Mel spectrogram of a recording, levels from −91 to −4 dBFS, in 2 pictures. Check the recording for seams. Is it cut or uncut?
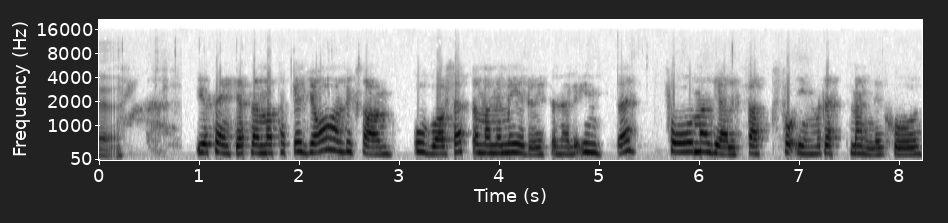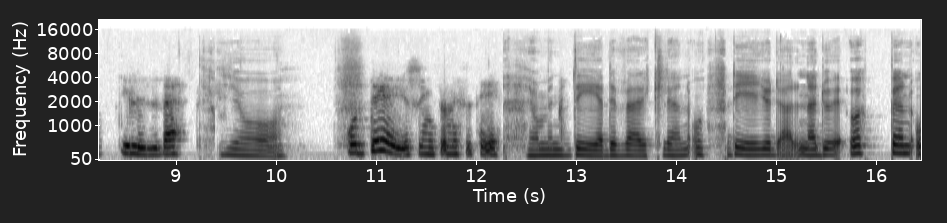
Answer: cut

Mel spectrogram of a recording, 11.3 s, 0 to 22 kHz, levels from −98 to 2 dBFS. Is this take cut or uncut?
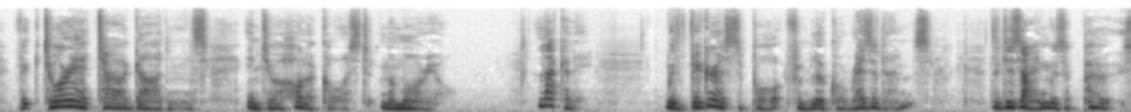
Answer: uncut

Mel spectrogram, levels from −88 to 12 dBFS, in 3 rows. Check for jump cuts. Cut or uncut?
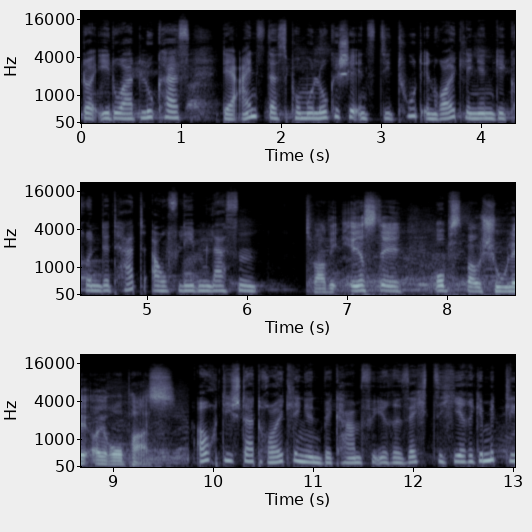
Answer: cut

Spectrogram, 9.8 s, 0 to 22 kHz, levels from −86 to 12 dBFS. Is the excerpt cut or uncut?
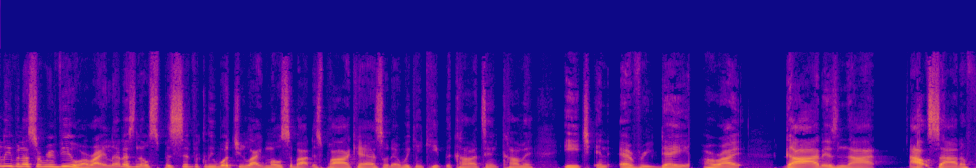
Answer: cut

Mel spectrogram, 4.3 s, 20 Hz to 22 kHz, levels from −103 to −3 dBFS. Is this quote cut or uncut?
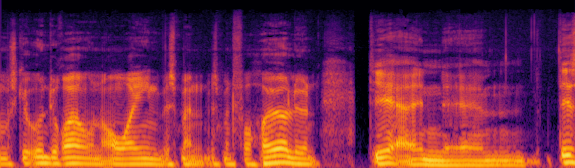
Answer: cut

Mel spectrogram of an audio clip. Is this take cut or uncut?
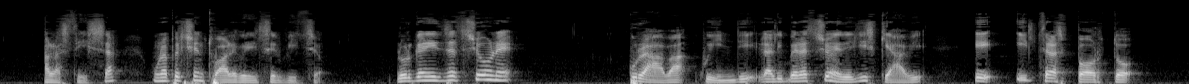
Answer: uncut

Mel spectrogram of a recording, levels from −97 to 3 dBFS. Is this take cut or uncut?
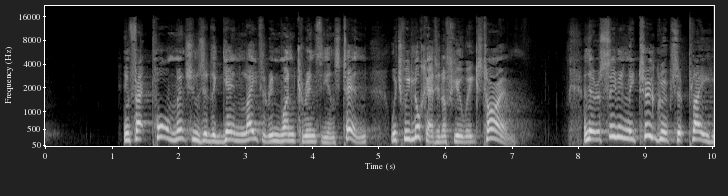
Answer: cut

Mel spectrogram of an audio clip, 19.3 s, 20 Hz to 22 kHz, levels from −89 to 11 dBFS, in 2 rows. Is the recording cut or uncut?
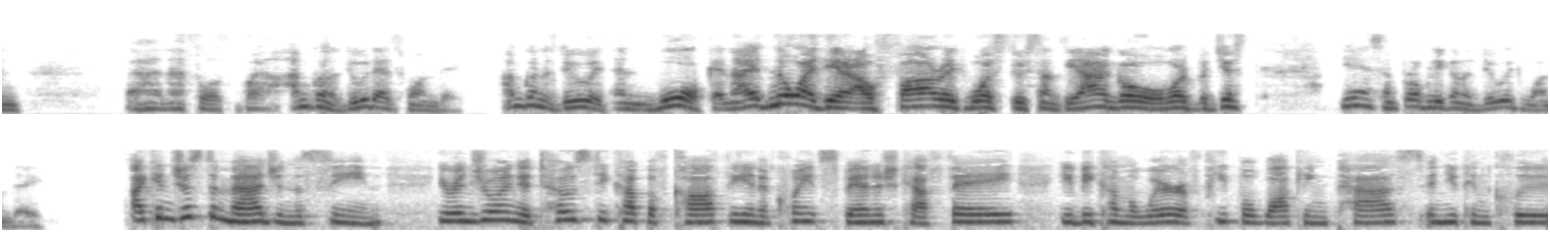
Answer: uncut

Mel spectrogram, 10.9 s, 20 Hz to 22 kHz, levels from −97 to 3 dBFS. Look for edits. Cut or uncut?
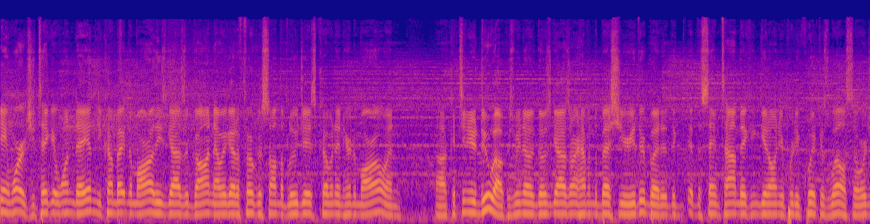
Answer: uncut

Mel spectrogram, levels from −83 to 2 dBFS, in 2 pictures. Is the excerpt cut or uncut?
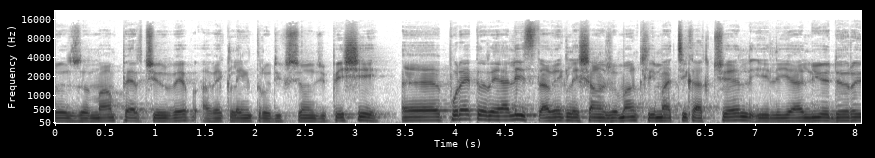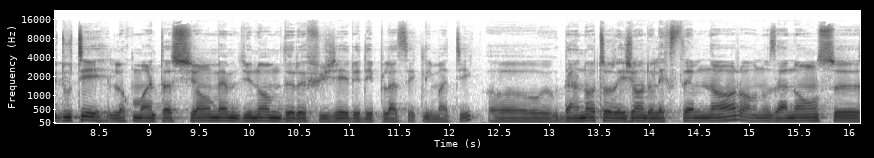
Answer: cut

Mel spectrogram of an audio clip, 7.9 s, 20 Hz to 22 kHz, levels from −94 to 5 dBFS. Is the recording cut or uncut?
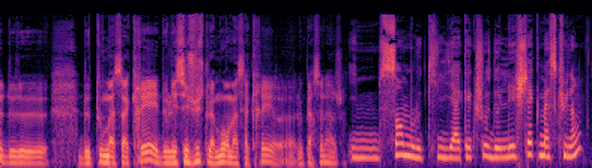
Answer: cut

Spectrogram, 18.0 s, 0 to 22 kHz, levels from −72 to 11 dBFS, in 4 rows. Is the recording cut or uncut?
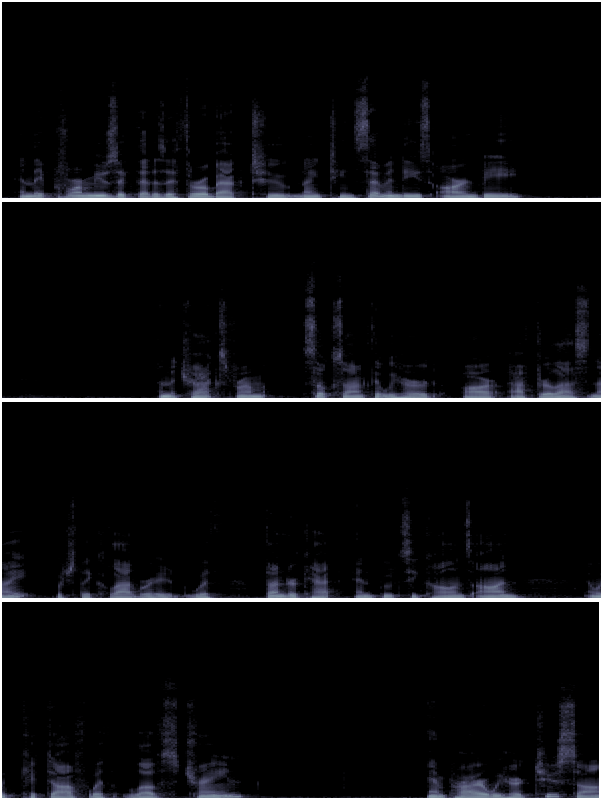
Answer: cut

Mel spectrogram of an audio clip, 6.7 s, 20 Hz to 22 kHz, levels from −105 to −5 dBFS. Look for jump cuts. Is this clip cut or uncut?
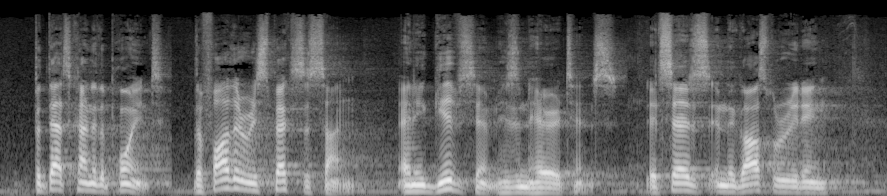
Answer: cut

